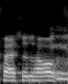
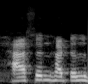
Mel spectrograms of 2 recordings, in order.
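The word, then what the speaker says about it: Hasenhüttl: The thing with Timo is, and Raf Hasselhoff said this as well. I think I mispronounce his surname. No, it's not Hasselhoff. That is David Hasselhoff. It's Ralph Hasenhutl who said that with Timo,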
